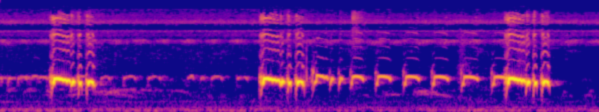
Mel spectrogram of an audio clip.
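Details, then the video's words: Three loud, rolling coo phrases from a local zebra dove, with gentle, hooked short coos between them. The song is used to spur other zebra doves to sing. "PERKUTUT LOKAL GACOR SUARA PALING AMPUH UNTUK PANCINGAN BURUNG PERKUTUT AGAR BUNYI"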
